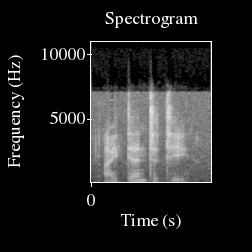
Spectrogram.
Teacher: How many syllables? Identity. 4, stress in the second.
